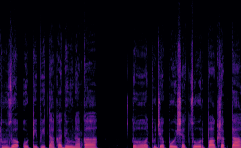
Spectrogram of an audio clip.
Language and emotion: Goan Konkani, fearful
